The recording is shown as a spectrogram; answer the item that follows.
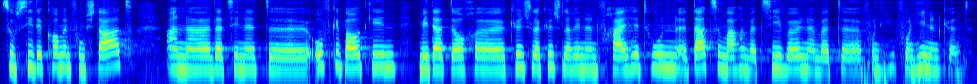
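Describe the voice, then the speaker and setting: A mid-range, warm female voice with a flat, somewhat slow delivery answers interview questions, restarting often and using lots of fillers. She is an arts director from Venezuela, seated in a living room lit for filming.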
